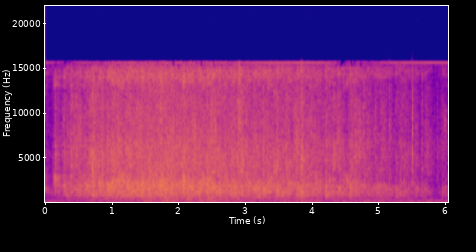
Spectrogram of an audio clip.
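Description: Audience applauding, swelling within the first second and then slowly dying away toward the end.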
